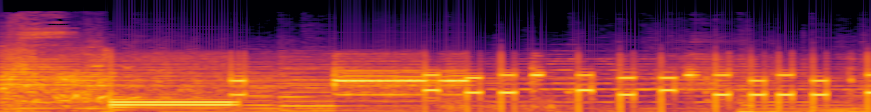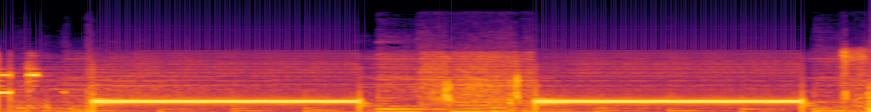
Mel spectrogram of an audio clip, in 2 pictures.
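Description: Telephone keypad tones while redialing a call: a short tone, then a quick run of many bright keypad beeps, followed by two long steady tones separated by a short gap, with no talking.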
